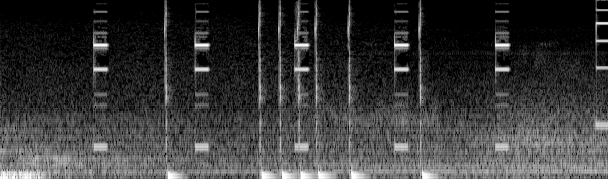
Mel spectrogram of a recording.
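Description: Short menu beeps click as options are selected.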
